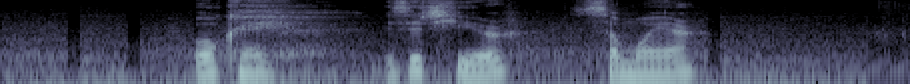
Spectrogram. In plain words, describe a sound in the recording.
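A young woman speaks with animation into a microphone.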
